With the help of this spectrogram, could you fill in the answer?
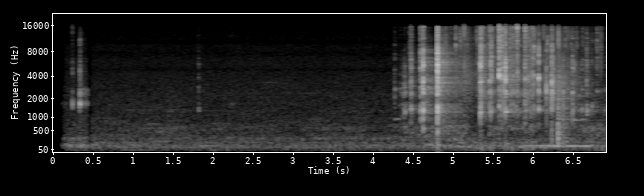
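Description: A metal utility blade shaves and scrapes crumbly chunks off a dry, hand-sized solid oval white soap bar coated in green glitter bits, held in the palm. A couple of faint, brief ticks come first, followed by near silence. Then a dense run of bright, dry, crackling scrapes and crunches fills the last few seconds.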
